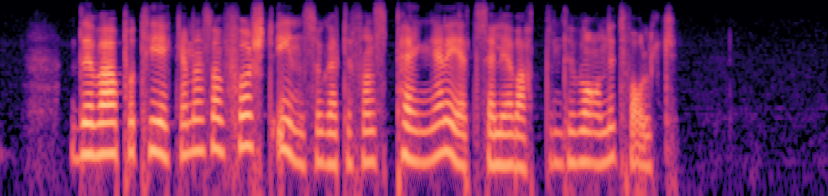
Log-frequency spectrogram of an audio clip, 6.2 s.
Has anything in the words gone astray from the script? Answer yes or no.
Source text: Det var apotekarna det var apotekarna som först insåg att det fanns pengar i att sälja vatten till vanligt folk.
yes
